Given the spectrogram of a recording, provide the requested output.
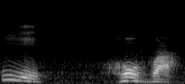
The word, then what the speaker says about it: Jeová: Então, olha para você ver, Jeová com a pronúncia aqui, ó, iová.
